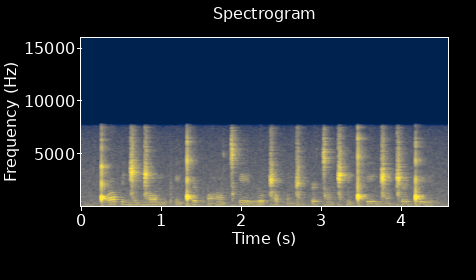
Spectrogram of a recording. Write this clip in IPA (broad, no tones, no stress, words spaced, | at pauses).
ǃʼɔfe ŋ͡ǁẽŋ͡ǁɔmɪ pʼẽǃʰə˞pʼɔ̃ːǀʰeː roǁɔ pʼõɡ͡ǁõpʼə˞ǀɔ̃ ǁʰẽǃʰeŋ͡ǁɔ̃ ǁə˞ǃɪː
